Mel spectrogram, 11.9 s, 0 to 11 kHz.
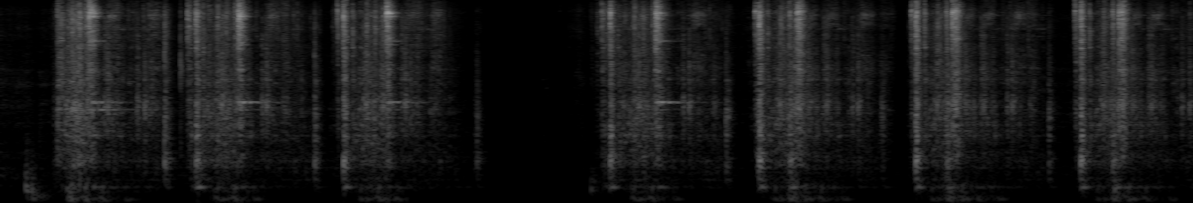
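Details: Old Honda generator stored about 20 years, air filter missing, petrol poured into the carburetor, on choke: seven pull-start bursts of coughing and spitting that never catch. Cranks but won't start; spark present, owner suspects carburetor issue from sitting.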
